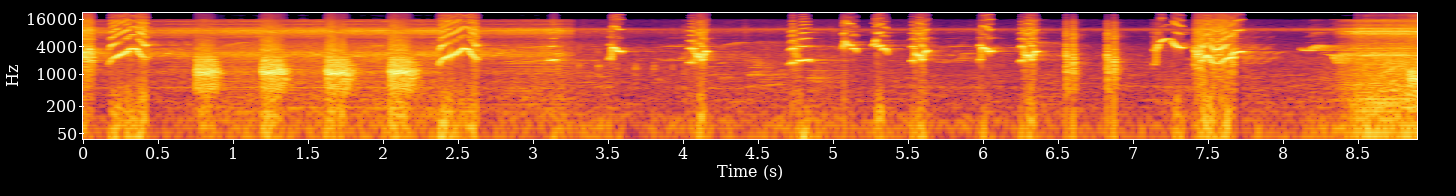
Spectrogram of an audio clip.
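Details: Javan myna singing, aimed at lazy birds that will not sing: four repeated loud whistled phrases, then a series of short clipped calls spaced about every half second, ending in rising whistles.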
